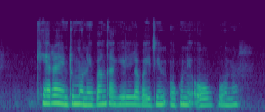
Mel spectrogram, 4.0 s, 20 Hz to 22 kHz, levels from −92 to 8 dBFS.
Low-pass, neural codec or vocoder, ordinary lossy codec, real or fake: 10.8 kHz; none; Opus, 24 kbps; real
